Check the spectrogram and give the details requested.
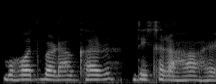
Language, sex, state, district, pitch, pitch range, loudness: Hindi, female, Uttar Pradesh, Budaun, 220 Hz, 205-225 Hz, -32 LUFS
